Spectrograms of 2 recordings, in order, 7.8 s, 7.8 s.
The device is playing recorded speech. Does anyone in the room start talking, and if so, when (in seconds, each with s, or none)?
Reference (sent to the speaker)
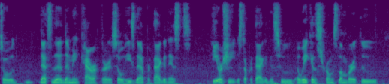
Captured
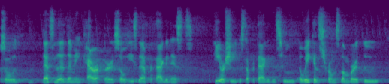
none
